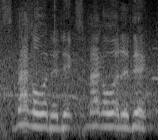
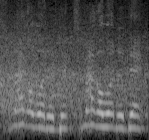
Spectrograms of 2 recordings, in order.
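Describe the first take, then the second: No difference in how they are said.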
